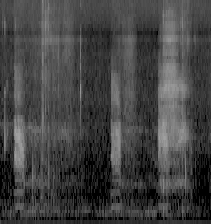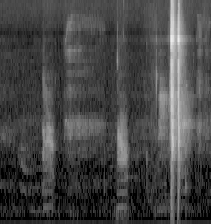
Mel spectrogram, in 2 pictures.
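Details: Calling to his mate, a male black francolin gives a series of coarse, grating notes separated by pauses of one to two seconds, ending with a sharp loud click.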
